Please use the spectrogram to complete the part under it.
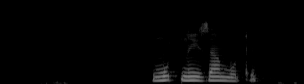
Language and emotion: Russian, neutral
